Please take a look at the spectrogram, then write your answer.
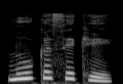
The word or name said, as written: ಮೂಕಸೆಖೆ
